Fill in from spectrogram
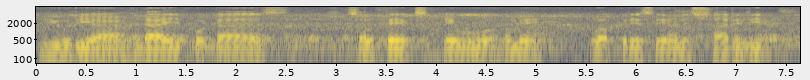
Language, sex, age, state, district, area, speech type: Gujarati, male, 30-45, Gujarat, Narmada, rural, spontaneous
